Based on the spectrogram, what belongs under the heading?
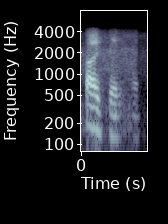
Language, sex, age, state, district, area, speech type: Kannada, male, 30-45, Karnataka, Udupi, rural, conversation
